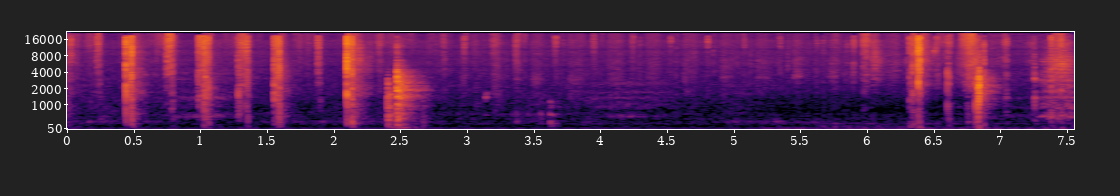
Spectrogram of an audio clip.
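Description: Tarot cards are laid down on a table in a series of crisp, close slaps and snaps, one card covering another, with quiet stretches between and soft dog panting in the background.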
